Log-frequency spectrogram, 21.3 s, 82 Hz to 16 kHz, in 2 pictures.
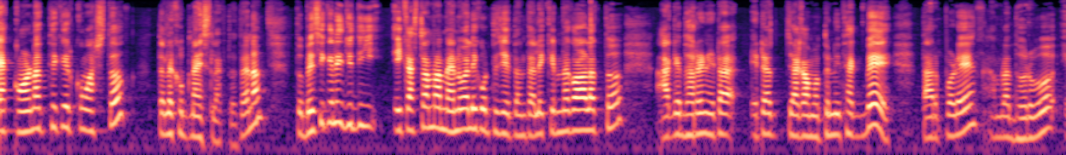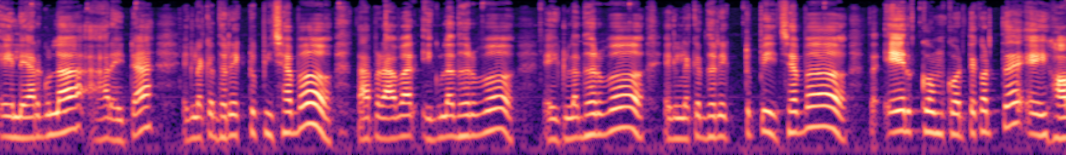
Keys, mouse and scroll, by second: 5.4 click, 10.4 click, 11.6 shift+click, 13.4 click, 15.0 click, 16.1 shift+click, 18.1 click, 19.9 click.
